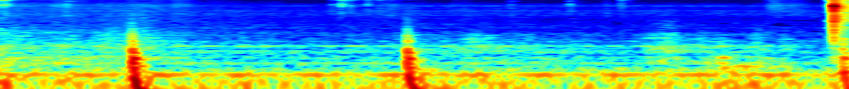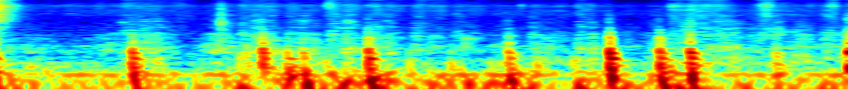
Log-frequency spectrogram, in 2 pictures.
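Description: Hands handling a metal pacifier clip and a soft cloth: a few faint clicks, one sharp click about halfway, then soft rustling and quick small clicks of the clip near the end.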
